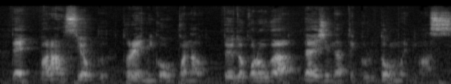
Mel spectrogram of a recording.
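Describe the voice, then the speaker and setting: The man's delivery moves at a fairly quick pace. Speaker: fitness trainer. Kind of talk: tutorial. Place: studio.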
